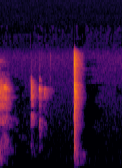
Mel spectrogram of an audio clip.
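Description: Computer keyboard keystrokes: three quick light clicks a little after half a second in, then one sharper click about a second and a half in.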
